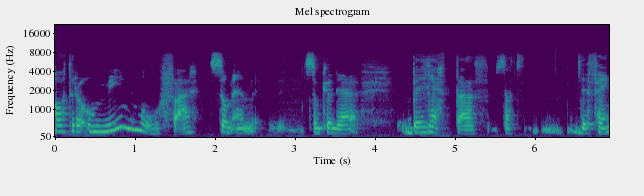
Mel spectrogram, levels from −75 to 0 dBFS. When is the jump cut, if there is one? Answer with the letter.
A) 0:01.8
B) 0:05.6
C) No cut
A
